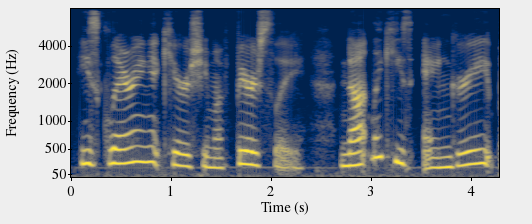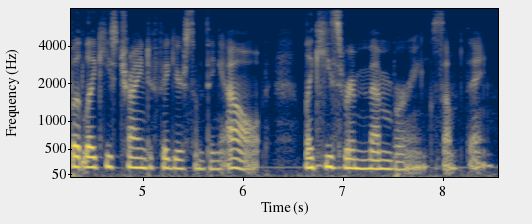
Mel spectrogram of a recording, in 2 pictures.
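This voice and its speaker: A woman's voice: on the low side, moderate pace, a little mellow, dry recording. A woman reading fiction aloud as scripted audiobook narration.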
